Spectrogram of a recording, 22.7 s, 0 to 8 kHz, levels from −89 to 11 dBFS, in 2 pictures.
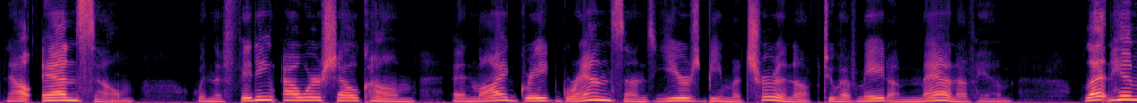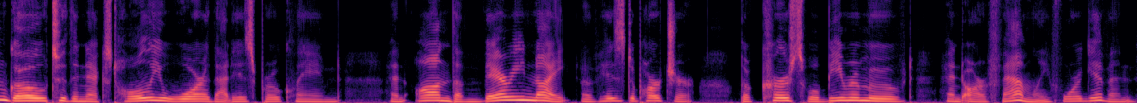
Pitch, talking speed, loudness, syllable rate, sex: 185 Hz, 135 wpm, -17 LUFS, 3.7 syllables/s, female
